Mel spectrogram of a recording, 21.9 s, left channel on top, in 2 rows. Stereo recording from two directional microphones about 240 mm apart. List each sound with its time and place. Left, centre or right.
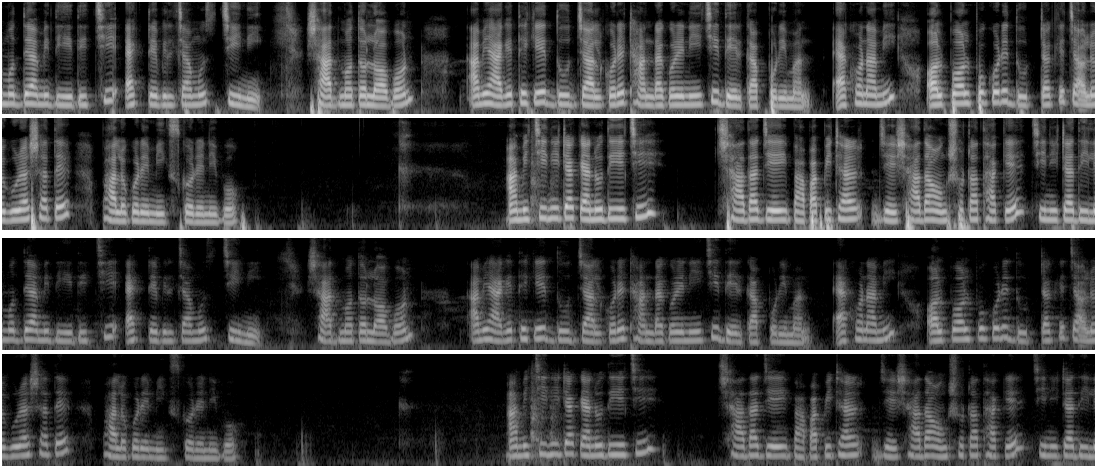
0.0 s speech: left
14.9 s hiccup: left
16.0 s speech: left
